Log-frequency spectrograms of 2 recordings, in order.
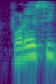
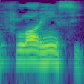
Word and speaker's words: forense: É muito comum as pessoas se confundirem e pronunciarem florense, que vem de Florença, quando na realidade o correto é forense, que vem de foro, né, de tribunal.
